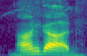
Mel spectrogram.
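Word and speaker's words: en garde: It's not on god it's on guard. On guard touche you know it's on guard. But the Brits say on God. On God. On God. Touche. On God. You know, Three Musketeers. On God. E N G- A R D E.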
